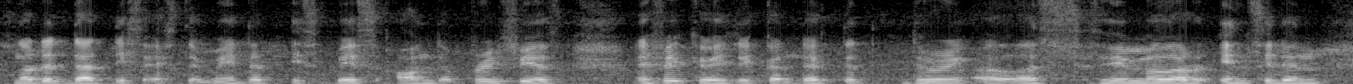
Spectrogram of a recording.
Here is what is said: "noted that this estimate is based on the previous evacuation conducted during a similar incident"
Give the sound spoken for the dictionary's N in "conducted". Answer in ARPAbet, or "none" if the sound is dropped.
N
